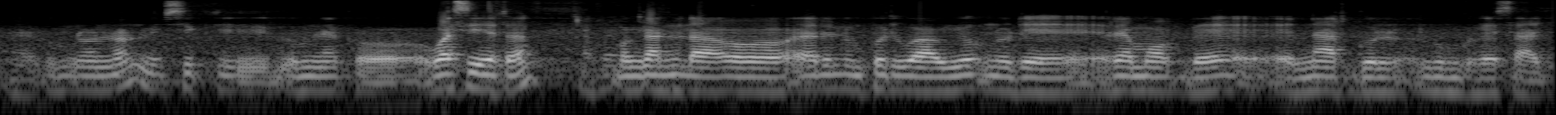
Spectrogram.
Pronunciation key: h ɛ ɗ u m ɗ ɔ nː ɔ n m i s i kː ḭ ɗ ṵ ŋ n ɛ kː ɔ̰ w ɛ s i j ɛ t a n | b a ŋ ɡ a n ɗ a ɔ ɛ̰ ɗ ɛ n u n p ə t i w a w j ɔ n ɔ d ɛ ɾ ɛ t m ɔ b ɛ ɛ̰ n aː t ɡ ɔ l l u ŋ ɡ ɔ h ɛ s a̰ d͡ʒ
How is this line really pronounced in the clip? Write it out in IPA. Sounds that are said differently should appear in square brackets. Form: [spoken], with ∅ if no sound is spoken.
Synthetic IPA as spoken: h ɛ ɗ u m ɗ ɔ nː ɔ n m i s i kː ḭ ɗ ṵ [m] n ɛ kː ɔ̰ w [a] s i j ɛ t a n | b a ŋ ɡ a n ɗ a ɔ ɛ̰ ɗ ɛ n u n p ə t i w a w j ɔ n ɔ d ɛ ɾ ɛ [∅] m ɔ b ɛ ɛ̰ n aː t ɡ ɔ l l u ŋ ɡ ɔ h ɛ s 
